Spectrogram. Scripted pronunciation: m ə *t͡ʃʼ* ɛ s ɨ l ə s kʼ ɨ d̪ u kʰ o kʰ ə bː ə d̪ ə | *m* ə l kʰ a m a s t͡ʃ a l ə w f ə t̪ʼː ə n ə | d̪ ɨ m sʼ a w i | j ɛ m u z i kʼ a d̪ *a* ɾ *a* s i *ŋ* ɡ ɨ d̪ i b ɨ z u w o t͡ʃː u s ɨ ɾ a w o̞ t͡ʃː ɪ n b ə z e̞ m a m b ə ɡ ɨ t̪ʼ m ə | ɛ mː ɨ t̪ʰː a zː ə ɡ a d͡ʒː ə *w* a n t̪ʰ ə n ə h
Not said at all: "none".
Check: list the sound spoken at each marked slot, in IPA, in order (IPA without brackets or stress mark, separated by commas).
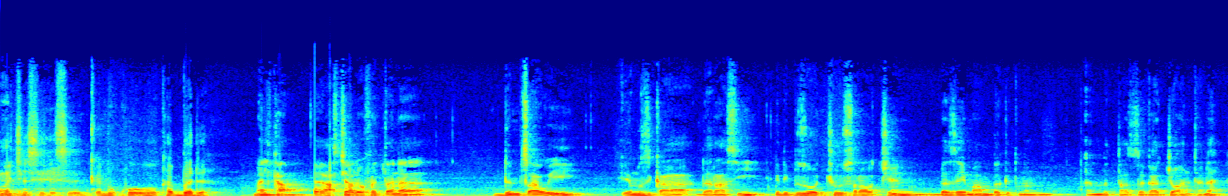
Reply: t͡ʃ, m, ə, a, ŋ, w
